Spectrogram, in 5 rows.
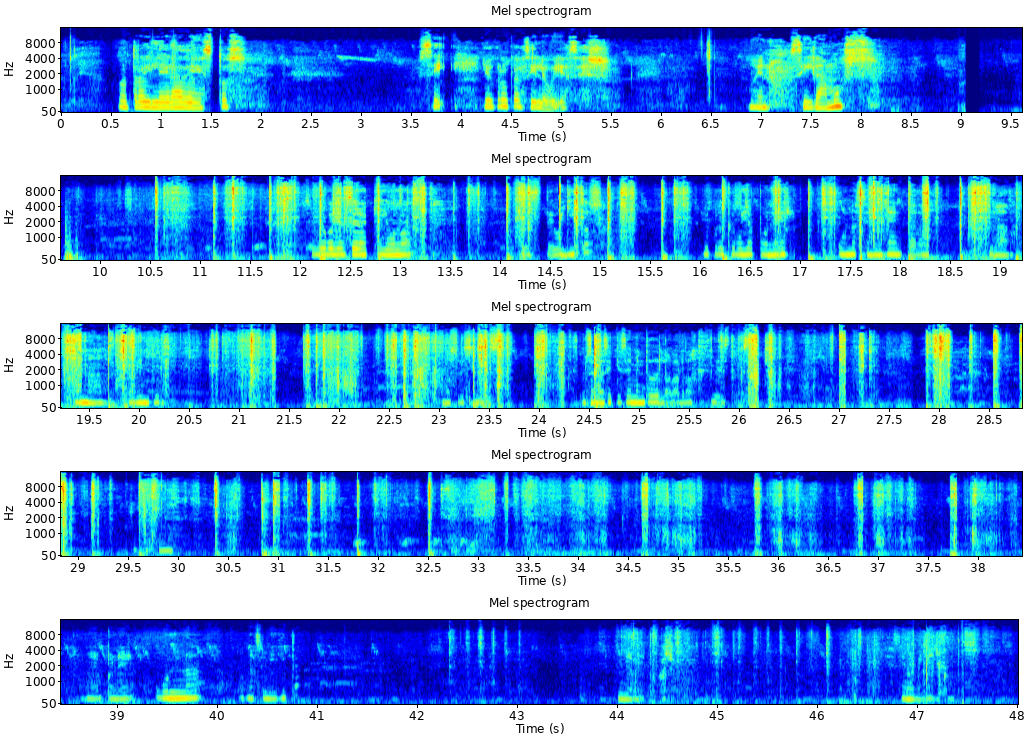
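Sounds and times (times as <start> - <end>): fingers scratching dry soil: 10.2 - 38.6, 42.2 - 43.1, 44.0 - 48.0.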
